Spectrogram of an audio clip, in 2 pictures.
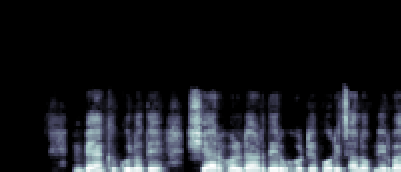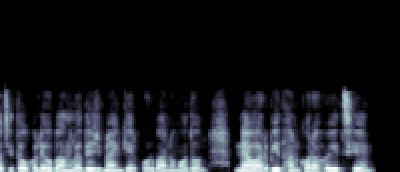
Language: Bangla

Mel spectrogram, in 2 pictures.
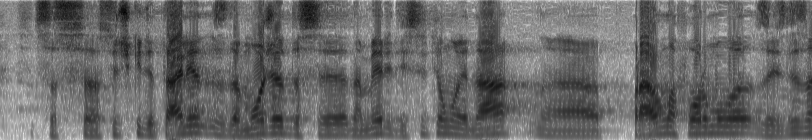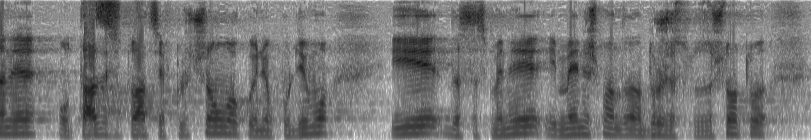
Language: Bulgarian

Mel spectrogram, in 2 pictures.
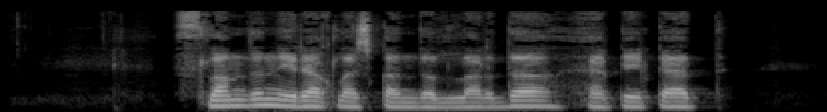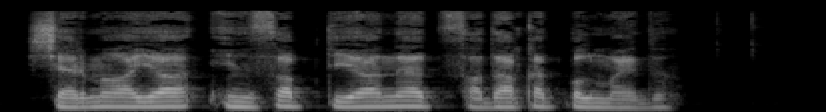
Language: Uyghur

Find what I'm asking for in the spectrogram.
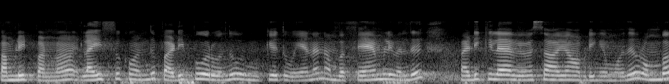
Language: Tamil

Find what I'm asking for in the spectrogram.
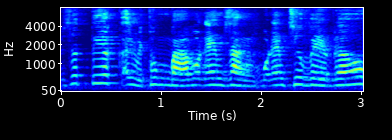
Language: Vietnamese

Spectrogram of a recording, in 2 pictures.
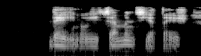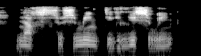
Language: Kabyle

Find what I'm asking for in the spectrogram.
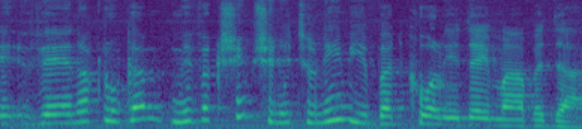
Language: Hebrew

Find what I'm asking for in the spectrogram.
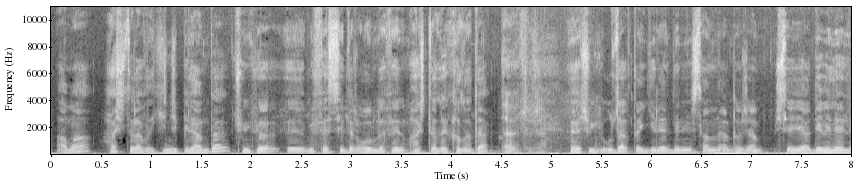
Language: Turkish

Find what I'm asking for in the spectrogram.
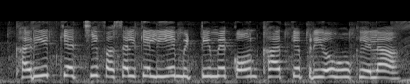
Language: Bhojpuri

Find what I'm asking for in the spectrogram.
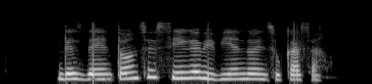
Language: Spanish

